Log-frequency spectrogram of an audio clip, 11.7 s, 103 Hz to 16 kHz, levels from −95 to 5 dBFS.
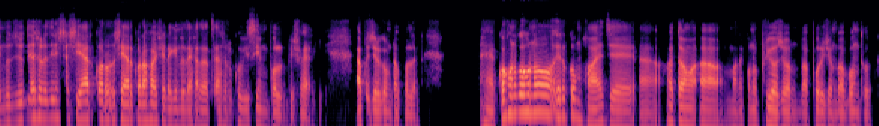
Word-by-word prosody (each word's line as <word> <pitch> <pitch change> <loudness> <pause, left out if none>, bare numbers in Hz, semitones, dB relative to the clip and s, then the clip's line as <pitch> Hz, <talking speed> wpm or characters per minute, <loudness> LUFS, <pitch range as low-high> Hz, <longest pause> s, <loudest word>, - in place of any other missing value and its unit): কিন্তু 120 +3 -9 0.2
যদি 135 +2 -7
আসলে 150 -2 -2
জিনিসটা 150 0 -4
শেয়ার 140 +1 +5
করো, 145 - +3
শেয়ার 130 0 +5
করা 130 0 +5
হয় 130 -1 +3
সেটা 105 - -2
কিন্তু 105 0 -7
দেখা 100 - -2
যাচ্ছে 100 0 -6
আসলে 105 - -13
খুবই 105 -2 -9
সিম্পল 100 -4 -4 0.2
বিষয় - - -5
আরকি। - - -31 0.5
আপনি 115 - -1
যেরকমটা 100 -2 -3
বললেন। - - -7 0.9
হ্যাঁ, - - -6
কখনো, 180 0 +7
কখনো 185 0 +8 0.3
এরকম 155 0 -1
হয় 105 +2 +3
যে, 105 - -1 0.3
আ - - -7 0.3
হয়তো 120 0 -4
আমা 110 0 +1
আ - - +4 0.4
মানে 95 0 -9
কোনো 100 -2 -7
প্রিয়জন 100 -4 -1
বা 90 - -3
পরিজন 95 -2 -4
বা - - 0
বন্ধু 95 -2 -7
110 Hz, 195 wpm, -27 LUFS, 100-140 Hz, 0.9 s, কখনো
